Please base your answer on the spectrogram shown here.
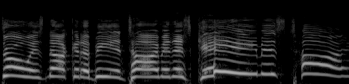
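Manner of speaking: very high voice, cracking and breaking. Calling a baseball play as the tying run scores, voice cracking. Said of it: "voice crack".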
